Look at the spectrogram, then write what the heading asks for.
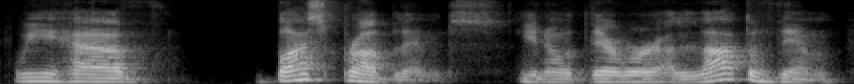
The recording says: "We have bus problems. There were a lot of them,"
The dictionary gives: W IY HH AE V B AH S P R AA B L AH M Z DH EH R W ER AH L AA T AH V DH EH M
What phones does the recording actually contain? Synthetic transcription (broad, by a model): W IY HH AE V B AH S P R AA B L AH M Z DH EH R W ER AH L AA T AH V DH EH M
